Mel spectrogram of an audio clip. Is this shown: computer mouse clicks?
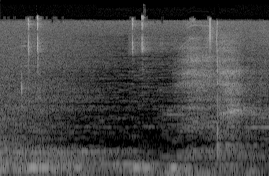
yes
